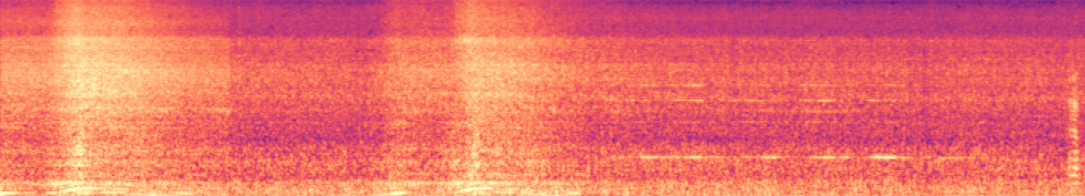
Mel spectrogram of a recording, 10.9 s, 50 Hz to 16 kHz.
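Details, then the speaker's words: Nissan Elgrand NE51, VQ35DE engine, automatic 4WD, 107,000 km, tested in Japan before dismantling: two quick revs rise cleanly and settle back to an even, steady idle with no knocks or hunting. Normal engine running. "Работает ровно, оборот не плавает, АКПП переключается, все работает. Двигатель работает ровно, грязи не идут."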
